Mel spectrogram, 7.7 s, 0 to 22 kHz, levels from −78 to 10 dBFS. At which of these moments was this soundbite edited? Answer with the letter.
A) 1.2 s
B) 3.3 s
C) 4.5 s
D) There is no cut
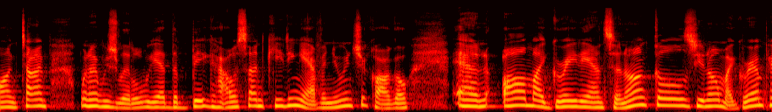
A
